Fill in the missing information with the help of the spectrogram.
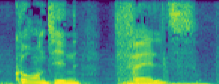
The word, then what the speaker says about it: Corentine Feltz: Fabien, Maxime, Anna et moi-même, on a le plaisir d'accueillir pour cette dernière émission Corentine Feltz. – Bravo, très bien dit. – Ouais. – On applaudit. – Merci beaucoup. – On applaudit la prononciation.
